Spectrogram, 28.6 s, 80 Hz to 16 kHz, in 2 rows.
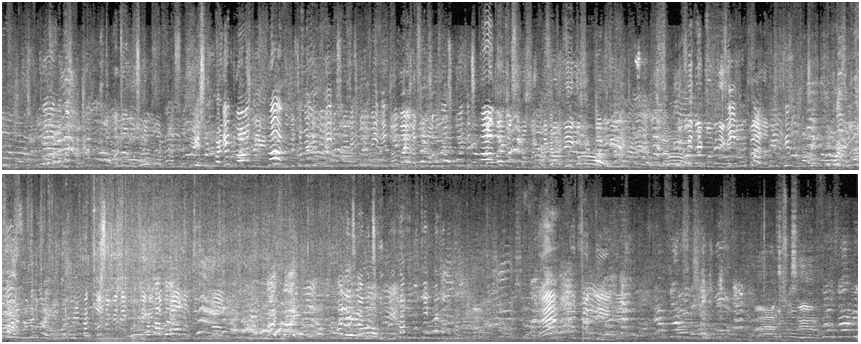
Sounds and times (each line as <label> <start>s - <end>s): Kids playing football 0.0s - 28.5s
people chatting 0.0s - 28.5s
cars and motorcycles passing by 13.6s - 26.2s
